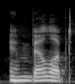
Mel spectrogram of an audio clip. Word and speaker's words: enveloped: Enveloped us over these last few weeks. It's like envelope, but yeah, it's exactly. I know, and that's how I was like enveloped.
